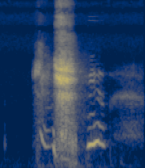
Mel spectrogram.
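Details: A person sick with a cold: a single forceful, wet sneeze with a voiced lead-in and a short vocal sound after.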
